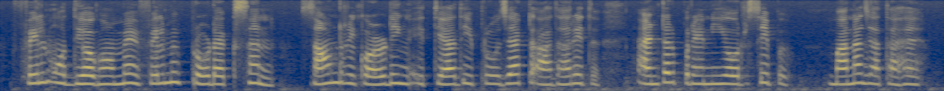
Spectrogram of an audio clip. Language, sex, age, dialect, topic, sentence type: Hindi, female, 18-24, Hindustani Malvi Khadi Boli, banking, statement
